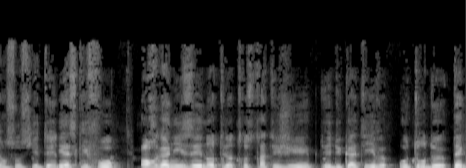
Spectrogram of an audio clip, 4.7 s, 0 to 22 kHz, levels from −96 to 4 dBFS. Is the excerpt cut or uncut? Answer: cut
